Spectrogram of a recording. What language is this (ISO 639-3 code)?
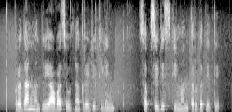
mar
